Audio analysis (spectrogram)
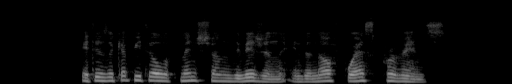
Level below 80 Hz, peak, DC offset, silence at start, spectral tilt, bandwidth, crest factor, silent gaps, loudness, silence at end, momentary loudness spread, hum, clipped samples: -80 dBFS; -22 dBFS; under 0.1%; 0.8 s; -6.5 dB/octave; 9.2 kHz; 16 dB; none; -37 LUFS; 0.7 s; 7 LU; none; under 0.1%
